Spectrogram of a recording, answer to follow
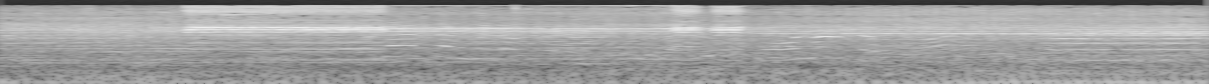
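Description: Busy road traffic: a steady low rumble with vehicle horns honking, one held for about a second near the start and another shorter blast a little later.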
